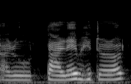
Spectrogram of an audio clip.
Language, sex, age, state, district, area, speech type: Assamese, female, 18-30, Assam, Sonitpur, rural, spontaneous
